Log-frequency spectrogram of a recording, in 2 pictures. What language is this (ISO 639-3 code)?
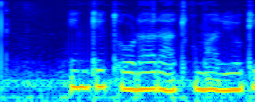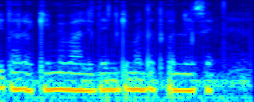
urd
